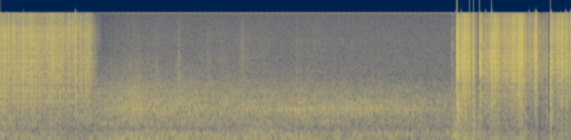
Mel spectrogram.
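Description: An arc welder crackles and sizzles loudly.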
